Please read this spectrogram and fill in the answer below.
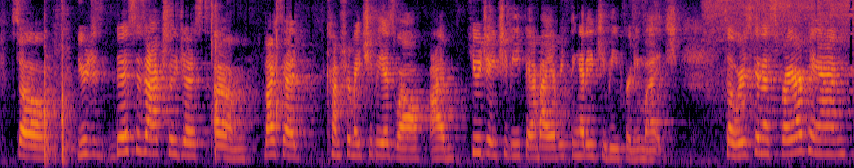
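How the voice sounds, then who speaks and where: This woman's pitch sits fairly high, with ordinary pitch variation. Noticeable background noise runs behind her. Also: moderate pace. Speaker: mother. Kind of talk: casual cooking tutorial to camera.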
